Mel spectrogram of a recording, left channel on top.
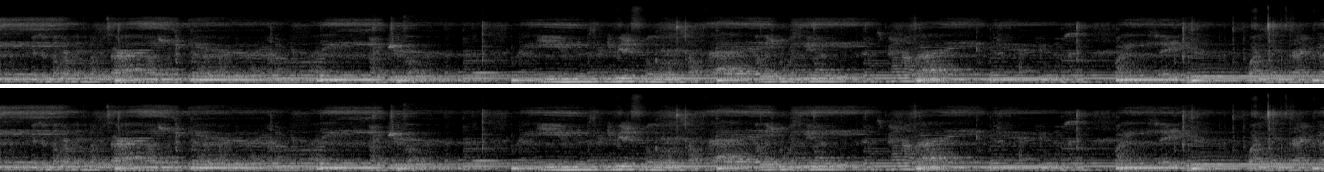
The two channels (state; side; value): identical; both; correlation 1.00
